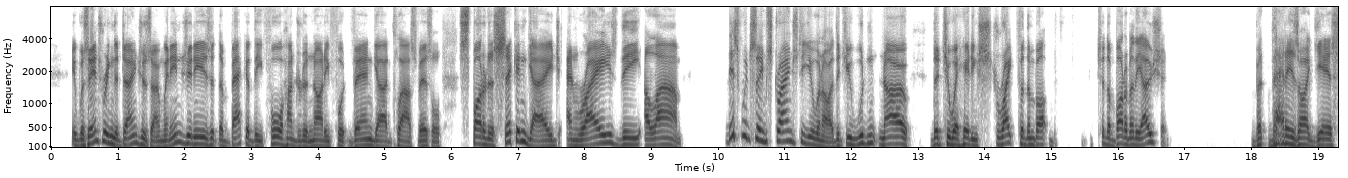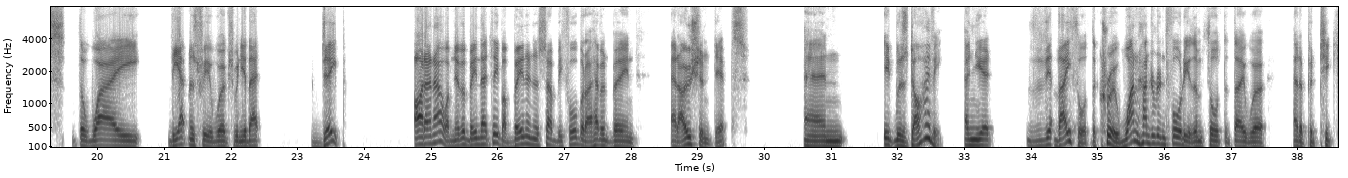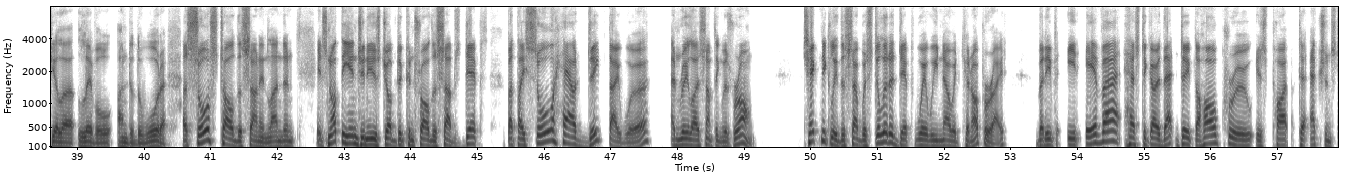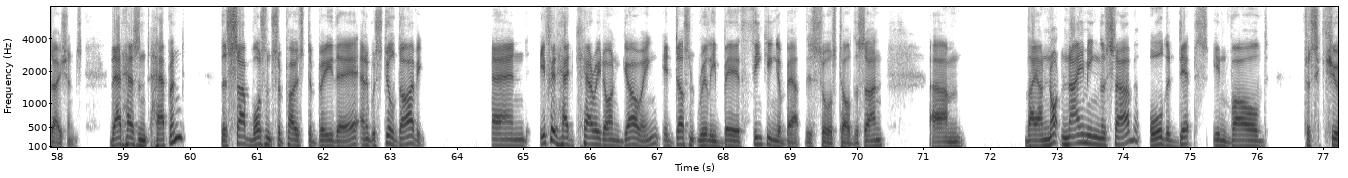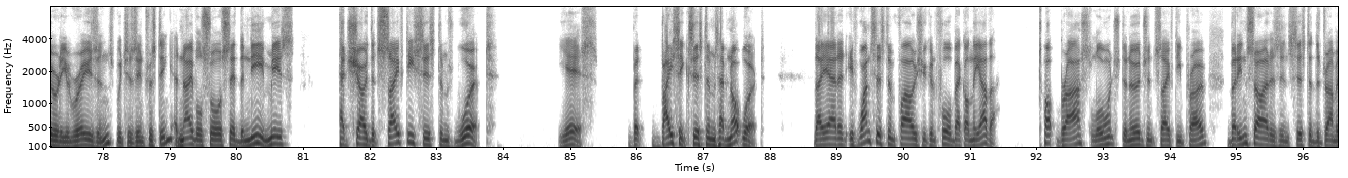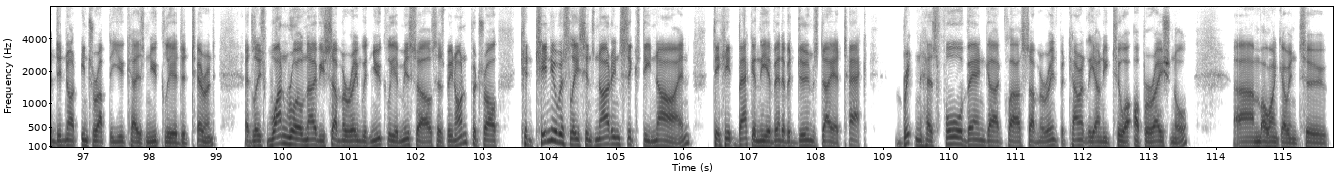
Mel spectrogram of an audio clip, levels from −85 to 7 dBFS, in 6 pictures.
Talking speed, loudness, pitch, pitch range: 165 wpm, -18 LUFS, 120 Hz, 105-140 Hz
